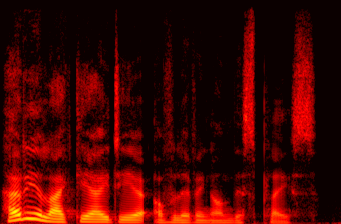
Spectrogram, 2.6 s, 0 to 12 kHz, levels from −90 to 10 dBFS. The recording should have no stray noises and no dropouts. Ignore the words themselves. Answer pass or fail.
pass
